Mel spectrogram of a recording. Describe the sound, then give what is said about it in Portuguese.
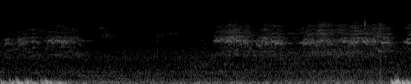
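A flock of maritaca parakeets calls in harsh, overlapping screeches, fading briefly then swelling back into steady chatter over a low rumbling background. No one speaks. “E quanto maior o barulho de fora, as maritacas maritando.”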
